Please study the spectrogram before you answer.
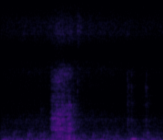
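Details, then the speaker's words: Kromski Fantasia spinning wheel in a quiet room: a short sharp click, then faint ticks, not occurring every turn of the wheel; an intermittent click of unknown source, possibly something underneath. "Where is that? But it's not happening every time the wheel goes around. Maybe there's something underneath it I can't see."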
